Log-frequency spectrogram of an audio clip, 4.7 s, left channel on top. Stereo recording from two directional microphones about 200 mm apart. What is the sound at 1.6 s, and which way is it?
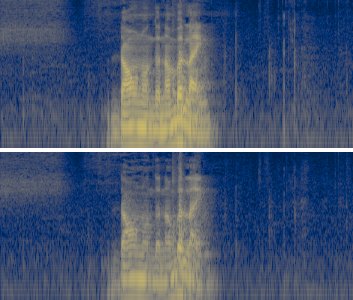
A man's voice, 50° left (ahead or behind).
